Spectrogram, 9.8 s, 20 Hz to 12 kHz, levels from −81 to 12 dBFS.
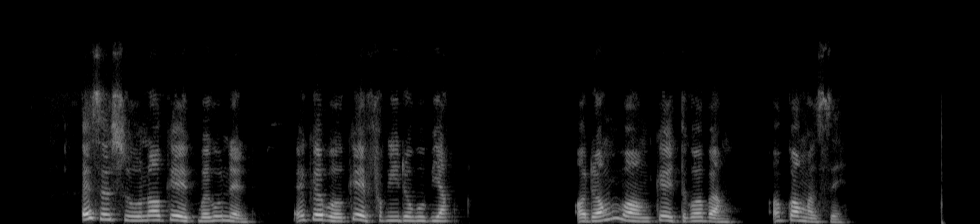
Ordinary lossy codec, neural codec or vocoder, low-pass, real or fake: Opus, 32 kbps; none; 7.2 kHz; real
